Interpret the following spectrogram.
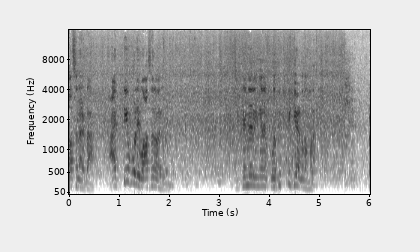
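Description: A voice talking over a steady sizzling hiss from chicken and tapioca masala cooking in a pot. The hiss drops away shortly before the end.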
